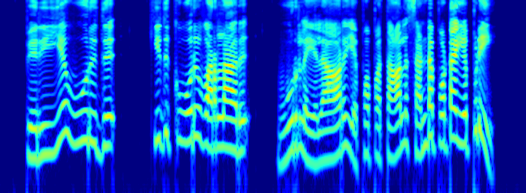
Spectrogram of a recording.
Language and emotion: Tamil, angry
